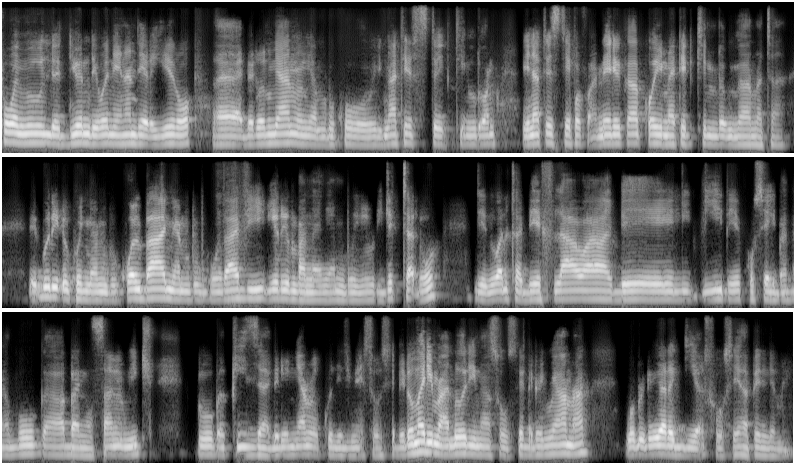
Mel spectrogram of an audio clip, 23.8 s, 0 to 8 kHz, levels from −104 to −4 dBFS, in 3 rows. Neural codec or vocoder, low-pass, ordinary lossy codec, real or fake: codec, 16 kHz, 1 kbps, X-Codec, HuBERT features, trained on general audio; 7.2 kHz; none; fake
